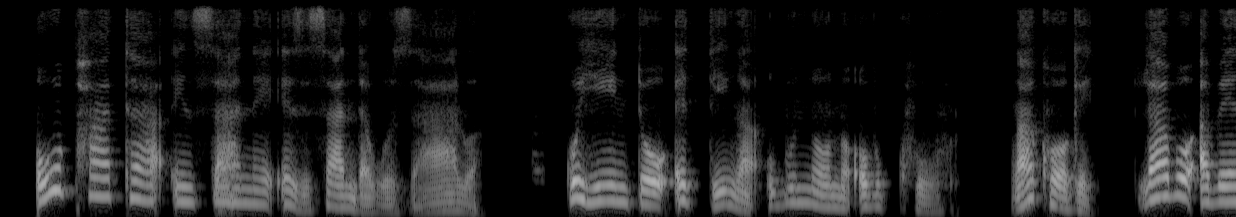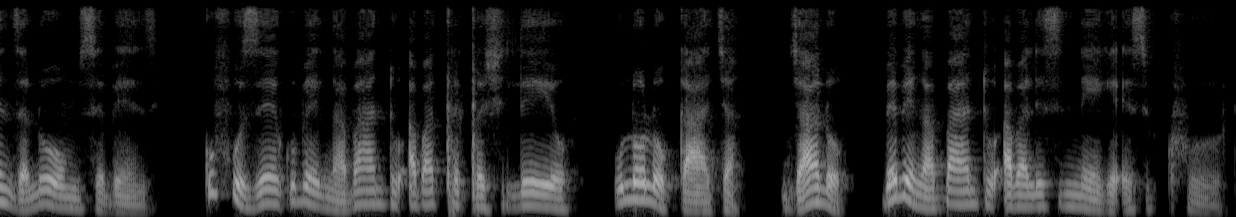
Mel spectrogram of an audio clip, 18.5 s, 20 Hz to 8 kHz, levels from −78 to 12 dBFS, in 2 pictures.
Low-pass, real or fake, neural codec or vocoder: 7.2 kHz; fake; codec, 16 kHz in and 24 kHz out, 1 kbps, XY-Tokenizer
